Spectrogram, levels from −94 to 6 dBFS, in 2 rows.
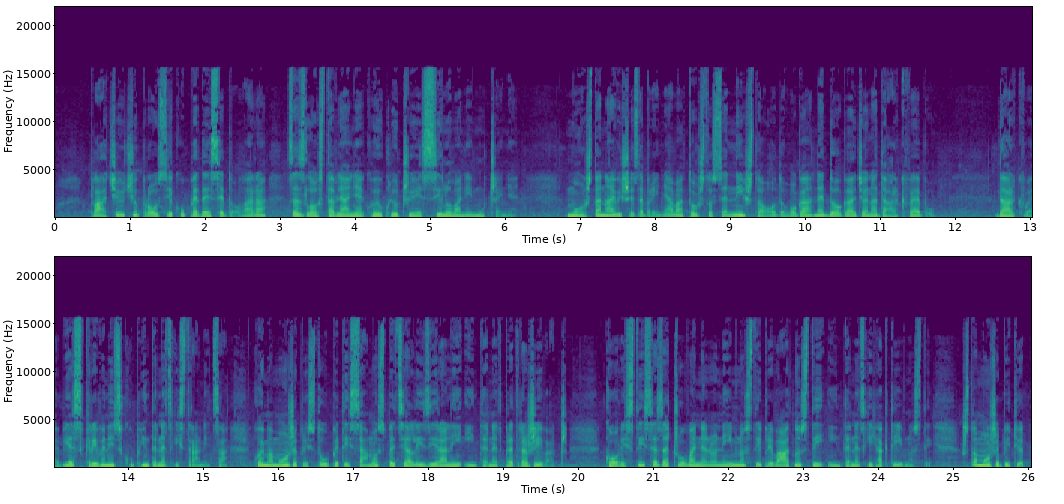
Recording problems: murmuring crowd; faint; throughout; 30 dB below the speech

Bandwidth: 15.5 kHz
